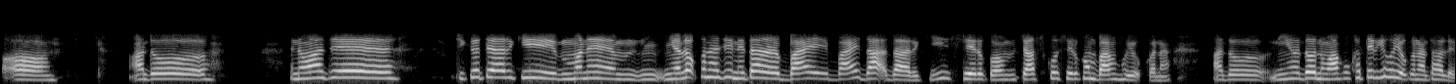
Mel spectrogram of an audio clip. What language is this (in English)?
Santali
